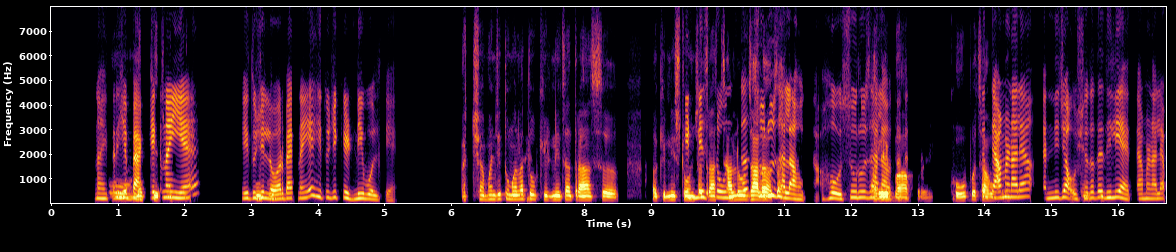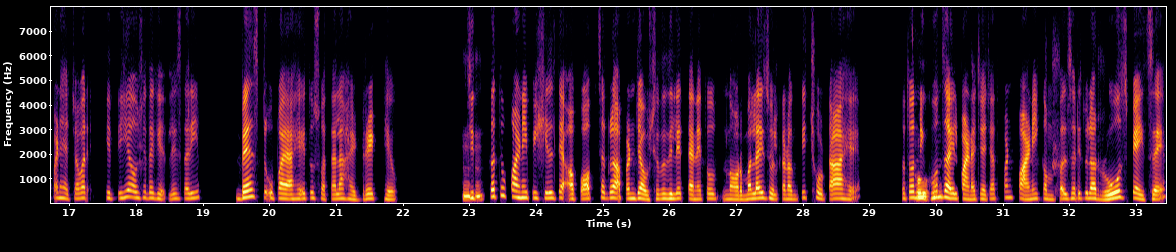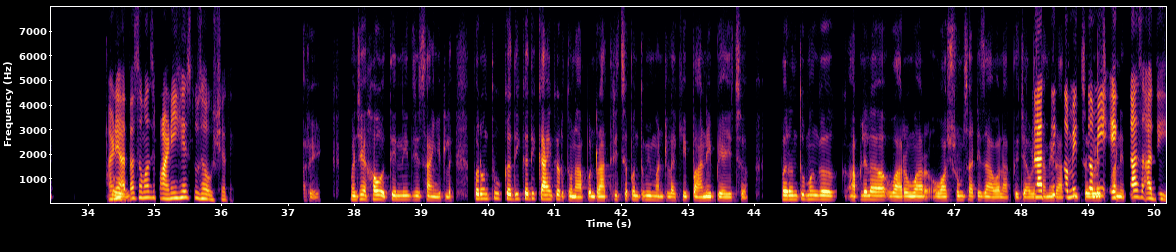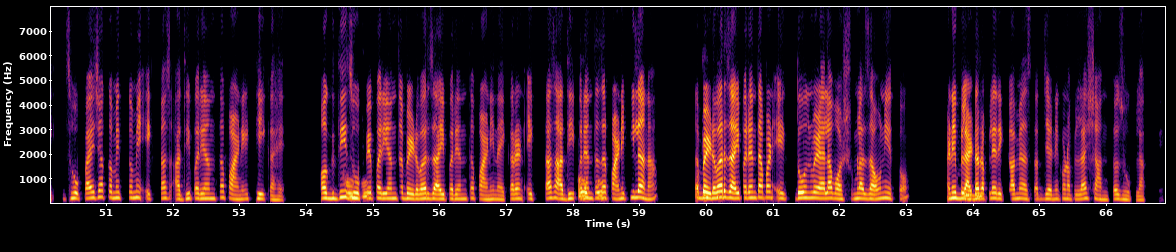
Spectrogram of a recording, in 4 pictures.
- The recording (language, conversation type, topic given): Marathi, podcast, पुरेसे पाणी पिण्याची आठवण कशी ठेवता?
- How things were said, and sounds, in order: in English: "बॅकएक"; in English: "लोवरबॅक"; other noise; other background noise; in English: "हायड्रेट"; tapping; in English: "वॉशरूमसाठी"; in English: "ब्लॅडर"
